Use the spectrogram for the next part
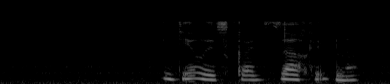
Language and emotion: Russian, sad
